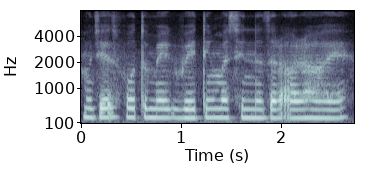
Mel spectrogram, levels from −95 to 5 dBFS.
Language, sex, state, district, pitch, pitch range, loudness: Hindi, female, Arunachal Pradesh, Lower Dibang Valley, 225 Hz, 220-230 Hz, -14 LUFS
